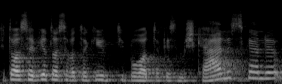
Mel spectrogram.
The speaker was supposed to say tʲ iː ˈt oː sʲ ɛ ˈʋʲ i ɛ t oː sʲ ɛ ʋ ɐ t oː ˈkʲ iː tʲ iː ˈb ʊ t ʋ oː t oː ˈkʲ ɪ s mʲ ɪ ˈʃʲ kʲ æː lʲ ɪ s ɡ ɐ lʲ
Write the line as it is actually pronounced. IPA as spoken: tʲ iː ˈt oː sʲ ɛ ˈʋʲ i ɛ t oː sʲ ɛ ʋ ɐ t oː ˈkʲ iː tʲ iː ˈb ʊ ʋ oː t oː ˈkʲ ɪ s mʲ ɪ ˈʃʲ kʲ æː lʲ ɪ s ɡ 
